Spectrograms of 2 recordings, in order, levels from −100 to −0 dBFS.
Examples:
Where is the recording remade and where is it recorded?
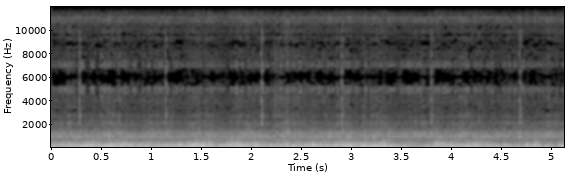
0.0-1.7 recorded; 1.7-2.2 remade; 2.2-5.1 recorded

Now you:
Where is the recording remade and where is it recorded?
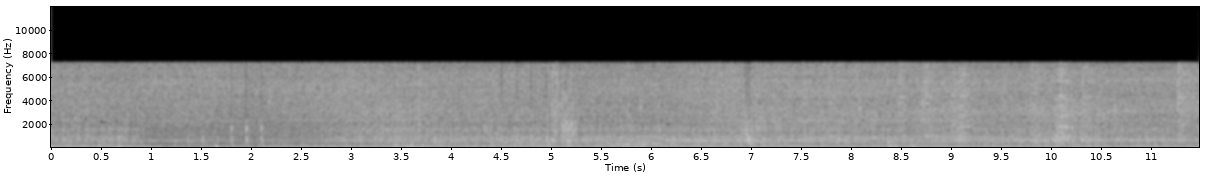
0.0-2.8 recorded; 2.8-7.4 remade; 7.4-9.7 recorded; 9.7-11.1 remade; 11.1-11.5 recorded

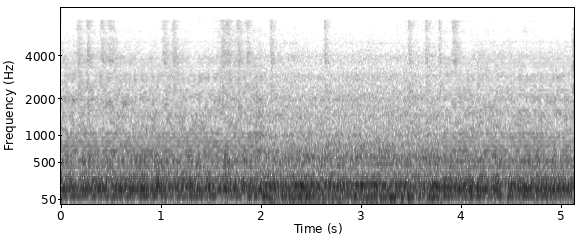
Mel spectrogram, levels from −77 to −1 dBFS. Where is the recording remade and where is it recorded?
0.0-2.0 remade; 2.0-3.8 recorded; 3.8-5.1 remade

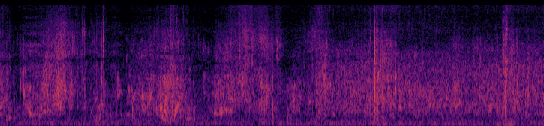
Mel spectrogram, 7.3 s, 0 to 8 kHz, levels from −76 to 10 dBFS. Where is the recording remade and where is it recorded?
0.0-3.4 recorded; 3.4-4.0 remade; 4.0-7.3 recorded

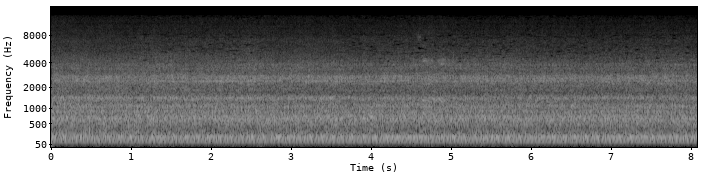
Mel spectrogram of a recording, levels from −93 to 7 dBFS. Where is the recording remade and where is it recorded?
0.0-1.0 remade; 1.0-2.7 recorded; 2.7-3.6 remade; 3.6-8.1 recorded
